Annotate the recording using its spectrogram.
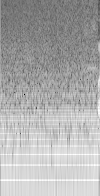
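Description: A steady low hum with a hiss over it, with no words spoken.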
